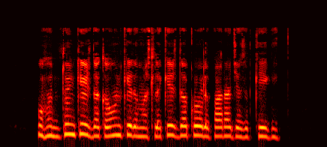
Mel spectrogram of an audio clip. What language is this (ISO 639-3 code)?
pus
